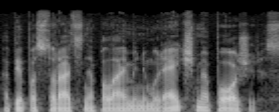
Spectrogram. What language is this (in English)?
Lithuanian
